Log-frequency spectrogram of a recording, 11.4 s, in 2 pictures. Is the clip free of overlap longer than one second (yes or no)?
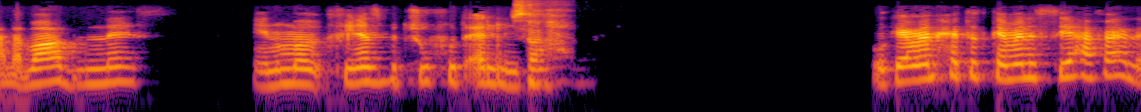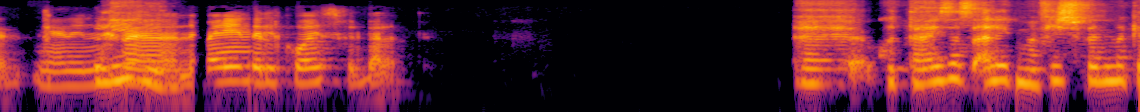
yes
